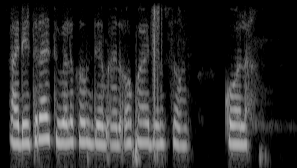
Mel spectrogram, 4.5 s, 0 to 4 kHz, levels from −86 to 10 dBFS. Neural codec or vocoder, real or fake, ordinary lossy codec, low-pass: none; real; Opus, 32 kbps; 3.6 kHz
